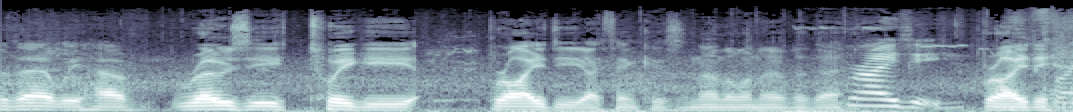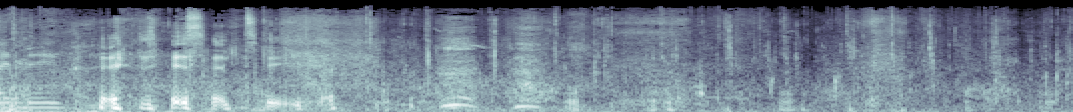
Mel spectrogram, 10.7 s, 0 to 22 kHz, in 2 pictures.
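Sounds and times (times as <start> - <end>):
speech: 0.0 - 8.2
steady outdoor rustling: 0.0 - 10.7
laughter: 5.2 - 8.1
short low pig grunts: 6.6 - 10.7.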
